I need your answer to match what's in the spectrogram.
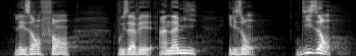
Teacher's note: আগের শব্দান্তের ব্যঞ্জনবর্ণ পরের শব্দের স্বরবর্ণ জুড়ে উচ্চারিত হয়, ঠিক আছে? এখানে দেখতে পাচ্ছেন যে শেষে এস রয়েছে, পরেরটা কিন্তু স্টার্টে কিন্তু ইএন, এটা কিন্তু ভাওয়েল দিয়ে শুরু হচ্ছে। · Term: লিয়াজো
